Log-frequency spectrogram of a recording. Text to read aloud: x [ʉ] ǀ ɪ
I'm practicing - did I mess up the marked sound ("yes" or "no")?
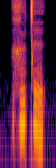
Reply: no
